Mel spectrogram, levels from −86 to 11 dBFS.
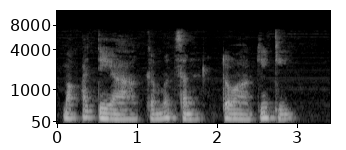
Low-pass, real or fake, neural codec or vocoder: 7.2 kHz; real; none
